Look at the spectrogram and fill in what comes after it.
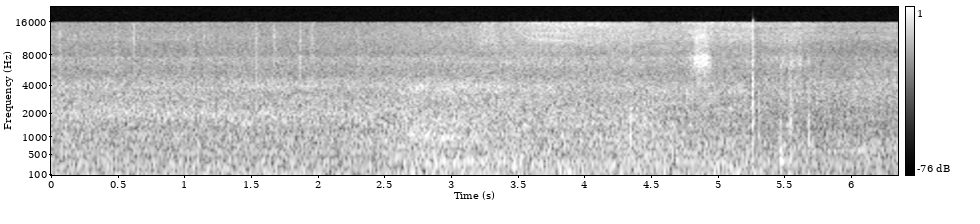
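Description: A 2010 Holden Commodore's 3.0 L V6 engine running, heard from inside the cabin as a steady low rumble.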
